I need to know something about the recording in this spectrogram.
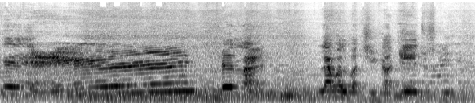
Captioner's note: making playful sounds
